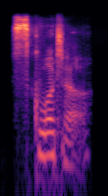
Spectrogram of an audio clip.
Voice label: "squatter", Indian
